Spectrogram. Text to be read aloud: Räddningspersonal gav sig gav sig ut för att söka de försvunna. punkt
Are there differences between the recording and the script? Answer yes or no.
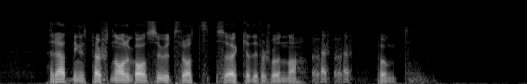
yes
